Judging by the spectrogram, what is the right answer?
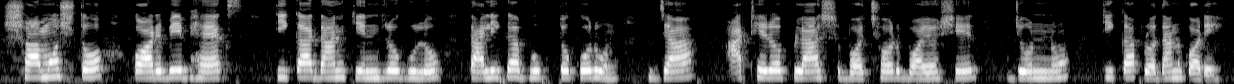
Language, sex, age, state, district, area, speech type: Bengali, female, 45-60, West Bengal, Purba Medinipur, rural, read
